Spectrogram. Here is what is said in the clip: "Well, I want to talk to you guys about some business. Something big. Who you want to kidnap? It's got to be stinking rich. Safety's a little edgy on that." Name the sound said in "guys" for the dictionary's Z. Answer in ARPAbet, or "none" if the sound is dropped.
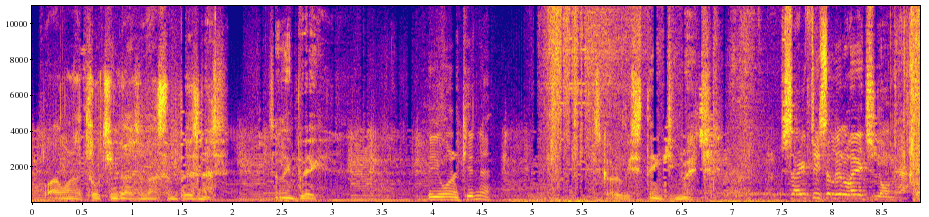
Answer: Z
